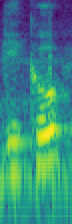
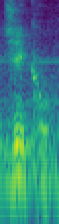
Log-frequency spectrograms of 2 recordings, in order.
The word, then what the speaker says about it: gecko: j'ai bien dit gecko souvent j'entends que les gens confondent un petit enfin confonde appelle ça des geekos la vraie prononciation c'est gecko puisqu'il s'agit du terme local à l'origine pour désigner ce genre de petit lézard c'était des gecko donc on dit bien gecko et non pas Geko ici c'est le gecko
